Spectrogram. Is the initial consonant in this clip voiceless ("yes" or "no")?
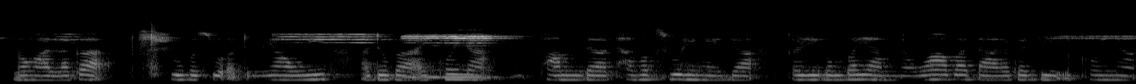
no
